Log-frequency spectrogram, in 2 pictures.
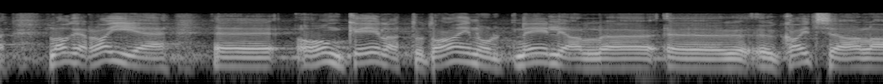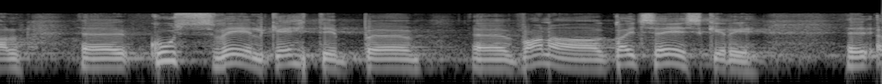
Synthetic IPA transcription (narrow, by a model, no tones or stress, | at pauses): lɑɡ̥e̞ɾɑje | o̞nke̞ːlɑt̪ːˑud̪̥ɑjnult̪ne̞lʲjɑl | kɑjt̪se̞ɑlɑl | kusve̞ːlke̞ht̪ib̥ | vɑnɑkɑjt̪see̞ːskiɾji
